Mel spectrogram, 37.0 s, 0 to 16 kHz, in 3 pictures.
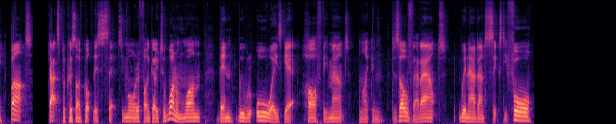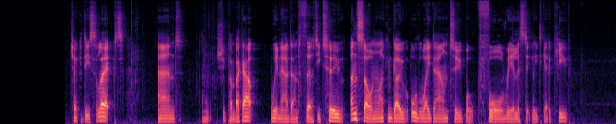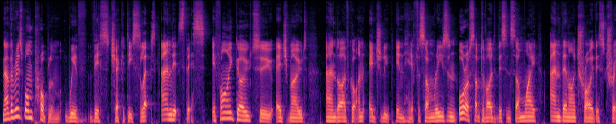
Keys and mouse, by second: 0.2 shift+middle click, 0.8 middle click, 1.8 click, 2.5 KP_1, 2.8 Return, 4.1 middle click, 4.6 shift+middle click, 5.3 middle click, 7.4 ctrl+x, 8.0 middle click, 10.6 shift+z, 10.9 click, 12.3 click, 13.4 click, 14.9 ctrl+x, 16.4 shift+z, 18.7 middle click, 19.4 shift+middle click, 20.2 shift+middle click, 20.9 shift+middle click, 23.9 middle click, 28.5 Tab, 31.2 ctrl+r, 32.0 click, 32.6 Escape.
